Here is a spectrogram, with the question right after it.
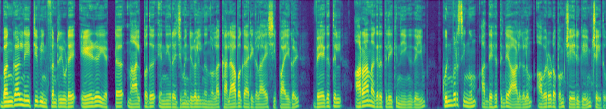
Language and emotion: Malayalam, neutral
